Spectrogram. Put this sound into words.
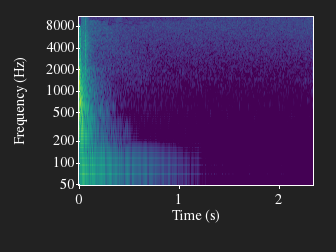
Knocking, tapping, and hitting closed wooden door. Recorded on Zoom ZH1, denoised with iZotope RX.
